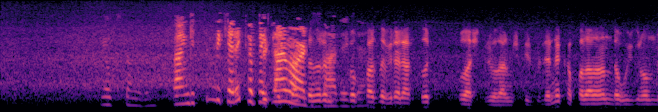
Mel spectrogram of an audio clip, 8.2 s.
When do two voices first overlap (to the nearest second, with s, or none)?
3 s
